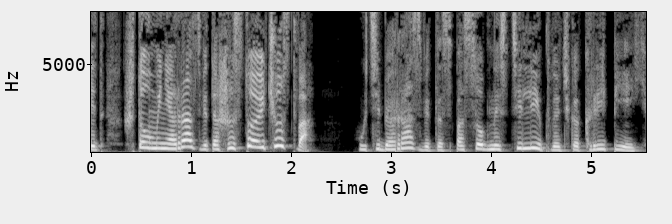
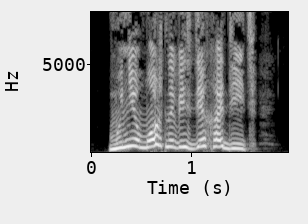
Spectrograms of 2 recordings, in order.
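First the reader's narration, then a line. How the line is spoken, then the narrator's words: Shouting. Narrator (Russian): крикнула Гретхен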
